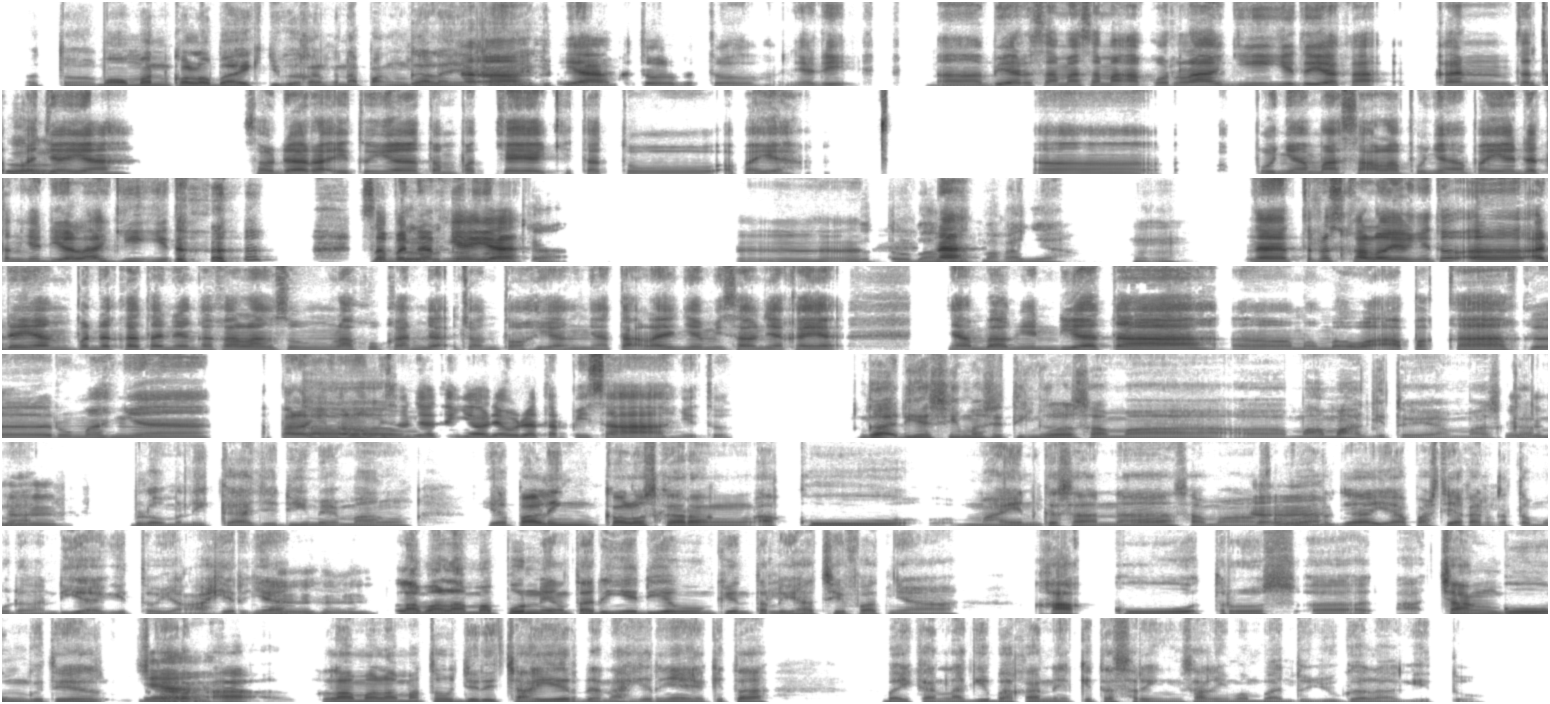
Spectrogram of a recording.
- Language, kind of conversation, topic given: Indonesian, podcast, Apa yang membantumu memaafkan orang tua atau saudara?
- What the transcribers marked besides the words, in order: other background noise; tsk; tapping; chuckle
